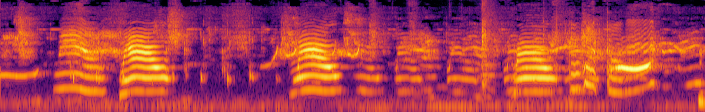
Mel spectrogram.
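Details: Indian ringneck parakeet, a talking pet filmed dancing, producing a stream of varied chattering, speech-like warbled syllables with a low background hum.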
